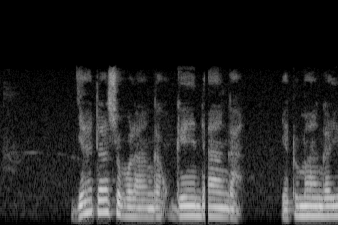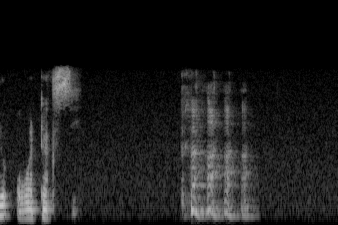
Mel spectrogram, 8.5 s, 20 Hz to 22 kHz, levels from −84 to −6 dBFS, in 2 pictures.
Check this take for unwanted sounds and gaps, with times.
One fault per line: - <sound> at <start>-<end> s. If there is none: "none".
- dropout at 2.6-2.6 s
- laugh at 6.5-7.5 s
